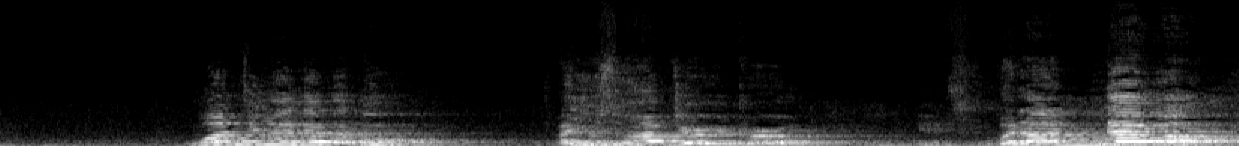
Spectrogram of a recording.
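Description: A man preaches with animation through a microphone in an echoing hall.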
